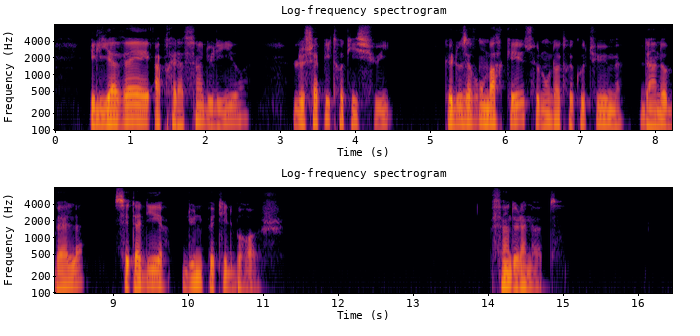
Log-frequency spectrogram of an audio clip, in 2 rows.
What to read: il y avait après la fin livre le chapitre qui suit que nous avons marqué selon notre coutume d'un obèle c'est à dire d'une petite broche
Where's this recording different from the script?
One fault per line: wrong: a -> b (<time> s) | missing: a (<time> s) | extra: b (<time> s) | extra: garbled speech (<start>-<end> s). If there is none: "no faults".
extra: du (2.0 s)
